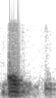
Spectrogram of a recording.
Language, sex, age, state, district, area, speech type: Kannada, male, 45-60, Karnataka, Chikkaballapur, urban, conversation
